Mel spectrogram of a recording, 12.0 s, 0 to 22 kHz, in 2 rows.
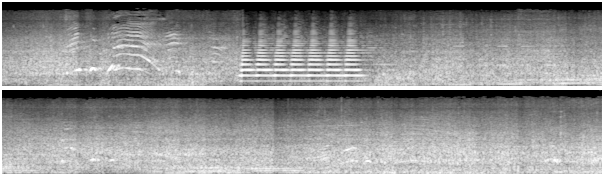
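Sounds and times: truck diesel engines running: 0.0s - 12.0s
truck pulling away: 3.7s - 12.0s.

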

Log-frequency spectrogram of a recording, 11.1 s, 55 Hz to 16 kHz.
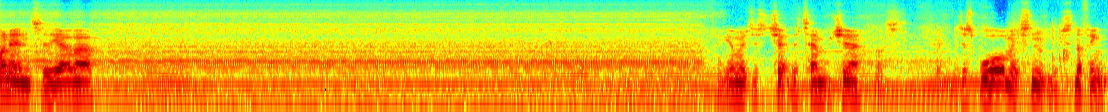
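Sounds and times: small electric motor humming: 0.4s - 7.2s.

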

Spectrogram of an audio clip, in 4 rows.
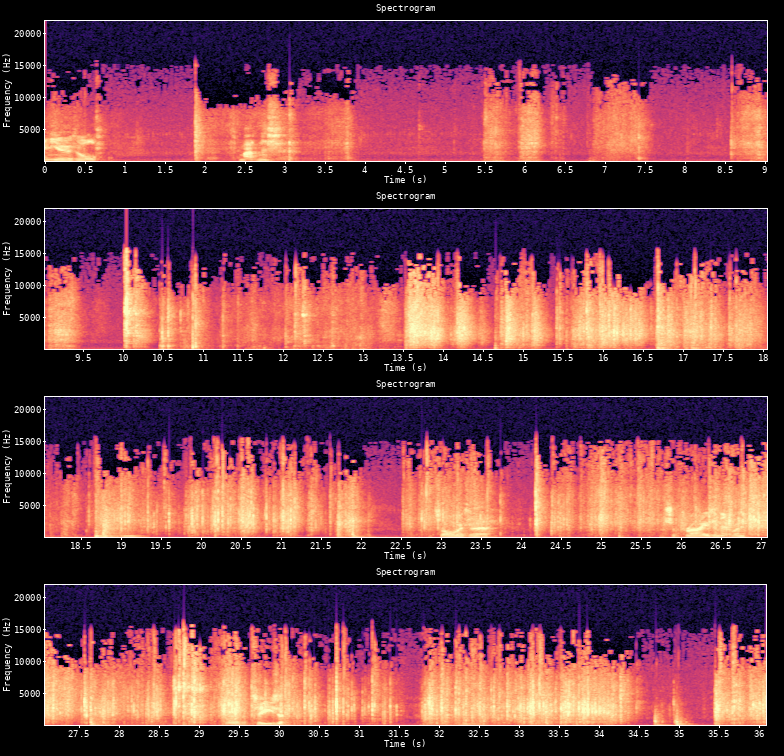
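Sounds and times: packaging knocks and thunks: 10.4s - 36.0s
plastic bag rustling and crinkling: 11.5s - 34.6s, 35.4s - 36.0s.

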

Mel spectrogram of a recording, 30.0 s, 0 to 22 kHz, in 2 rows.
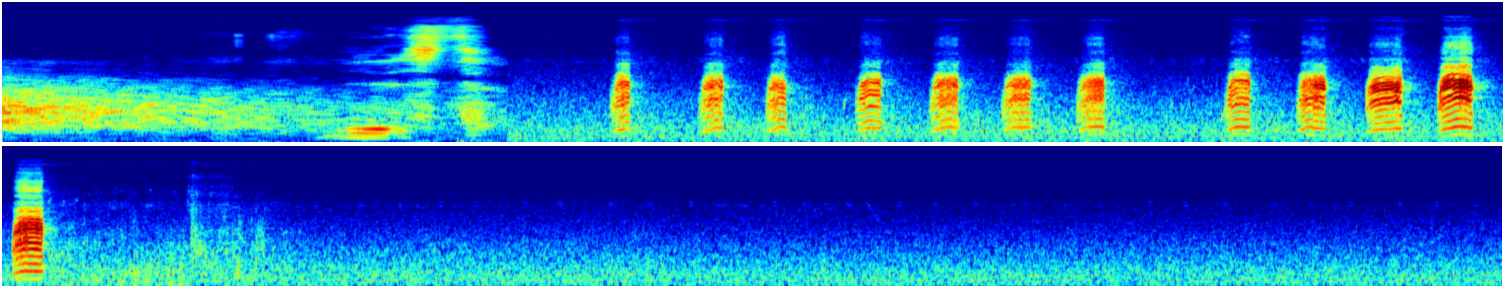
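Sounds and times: duck quacking: 6.1s - 6.4s, 7.0s - 7.9s, 8.6s - 11.1s, 12.2s - 15.5s.

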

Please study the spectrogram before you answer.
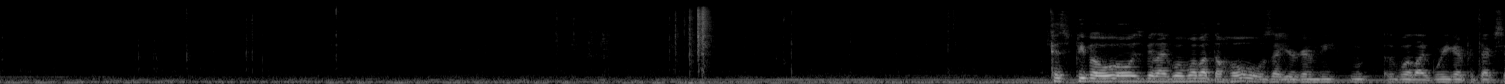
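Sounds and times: face mask clicks and rustles: 0.0s - 10.1s.

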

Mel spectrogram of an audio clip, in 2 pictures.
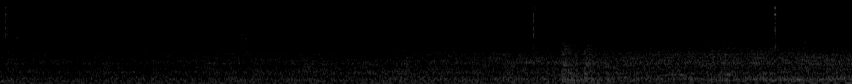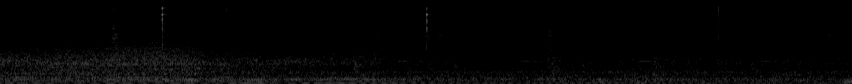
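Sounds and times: knitting needles clicking: 0.0s - 0.4s, 1.2s - 5.6s, 7.0s - 13.4s
faint room noise: 0.0s - 17.0s.

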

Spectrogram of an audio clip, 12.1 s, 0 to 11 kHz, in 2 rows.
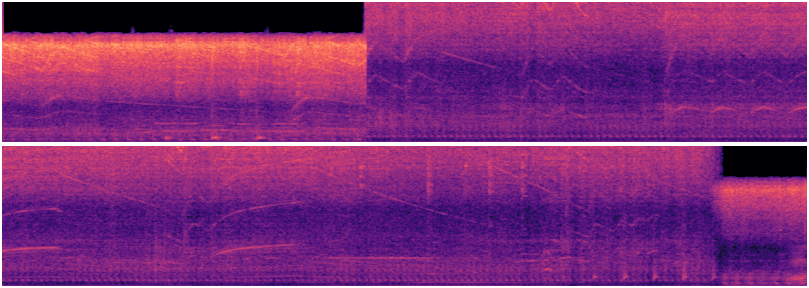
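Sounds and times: electric drill boring into metal: 2.7s - 11.4s.

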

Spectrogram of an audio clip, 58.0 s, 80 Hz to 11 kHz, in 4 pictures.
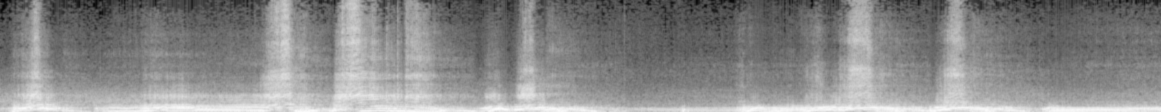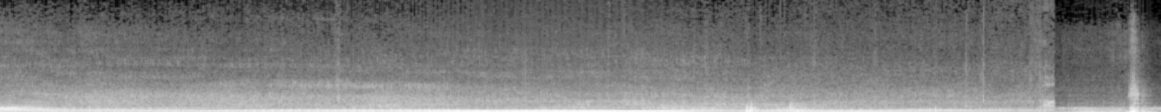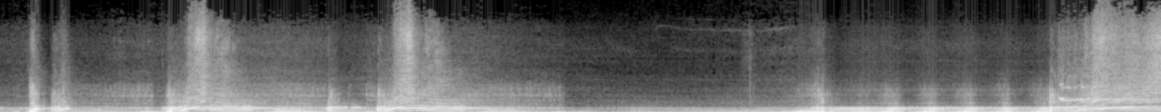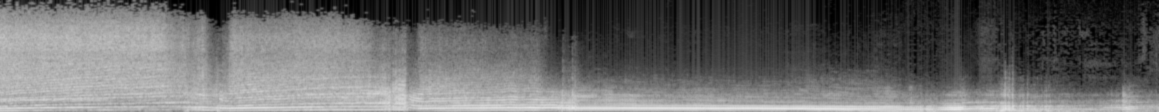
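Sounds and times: car engine throttle blips: 2.8s - 42.6s
car engine idling: 13.3s - 29.5s, 36.1s - 40.0s, 54.8s - 58.0s
car accelerating through gears: 38.4s - 58.0s.

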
